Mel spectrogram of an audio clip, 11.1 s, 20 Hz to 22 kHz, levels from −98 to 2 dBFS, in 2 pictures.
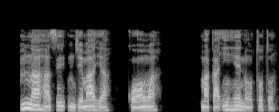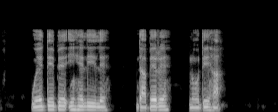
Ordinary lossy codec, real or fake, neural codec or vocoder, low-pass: none; real; none; 7.2 kHz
